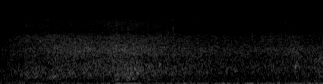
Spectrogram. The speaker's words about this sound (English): And all of a sudden you hear the sounds of a shore. The water's lapping at the shore. And it's just shh, shh, shh, shh.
